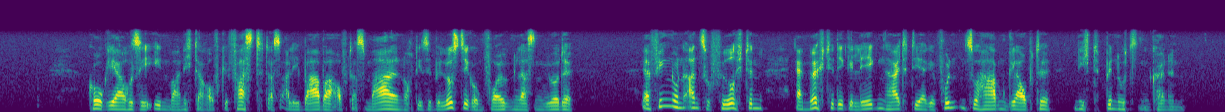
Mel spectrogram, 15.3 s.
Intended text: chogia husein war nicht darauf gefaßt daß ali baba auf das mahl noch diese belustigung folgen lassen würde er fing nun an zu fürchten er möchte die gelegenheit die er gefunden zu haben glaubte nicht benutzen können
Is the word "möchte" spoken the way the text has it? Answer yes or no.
yes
